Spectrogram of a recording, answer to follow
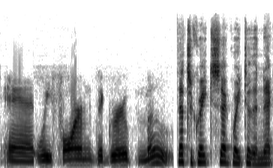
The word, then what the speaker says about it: Mu: is about the band Moo. And for all you garage rock heads out there, that is spelled M-U.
